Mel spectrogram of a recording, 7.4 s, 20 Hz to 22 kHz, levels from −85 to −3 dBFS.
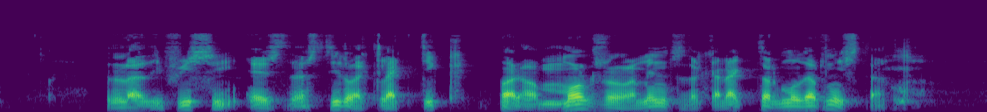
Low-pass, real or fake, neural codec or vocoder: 7.2 kHz; real; none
